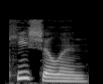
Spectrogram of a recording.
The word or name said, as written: Keashyllin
